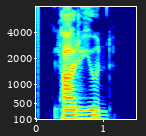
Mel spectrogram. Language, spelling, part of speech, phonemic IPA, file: Pashto, لاريون, noun, /lɑrˈjun/, لاريون.ogg
- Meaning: demonstration, protest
